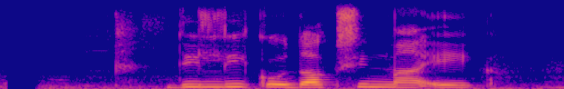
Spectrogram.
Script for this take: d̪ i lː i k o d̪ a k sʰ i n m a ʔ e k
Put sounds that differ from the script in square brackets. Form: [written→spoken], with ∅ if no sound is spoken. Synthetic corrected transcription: d̪ i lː i k o d̪ [a→ʌ] k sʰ i n m a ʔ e k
